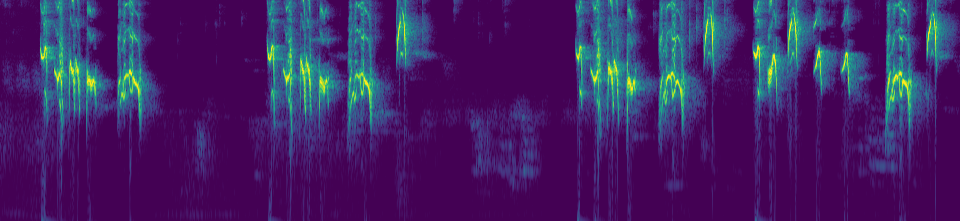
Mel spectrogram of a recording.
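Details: Light-vented bulbul song in continuous delivery, intended as training audio so other birds answer: repeated phrases of fast, sharp chattering notes mixed with clear whistled slurs, arriving in three bursts separated by short pauses.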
